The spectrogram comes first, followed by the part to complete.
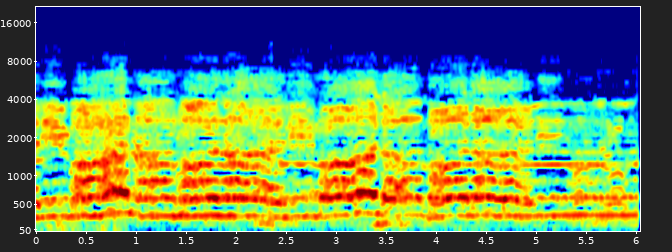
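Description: Men chanting a devotional Urdu manqabat in praise of Ali: a lead male voice on a microphone sings long wavering melodic lines, with other men's voices joining in. A steady low note is held underneath throughout.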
